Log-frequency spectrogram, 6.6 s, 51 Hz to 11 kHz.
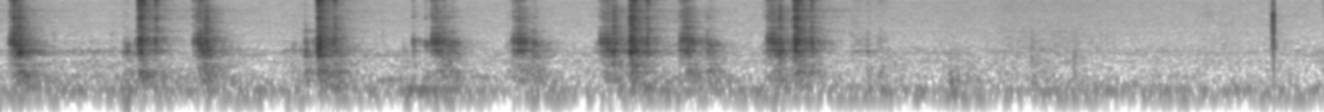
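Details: Logitech MX Master 2S mouse scroll wheel: crisp bursts of fast, fairly loud ratchet clicks in quick runs, then quiet; normal notched scroll-wheel clicking.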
